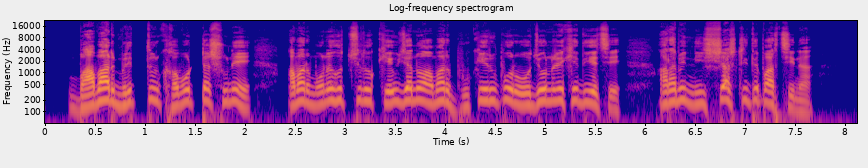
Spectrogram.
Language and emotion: Bengali, sad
